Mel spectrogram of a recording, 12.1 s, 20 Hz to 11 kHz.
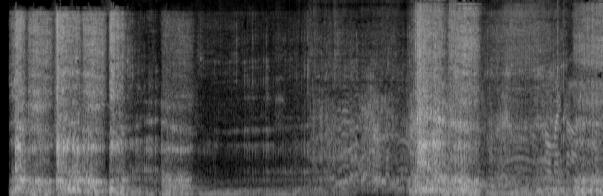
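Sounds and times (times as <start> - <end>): lions roaring: 0.2 - 12.0.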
